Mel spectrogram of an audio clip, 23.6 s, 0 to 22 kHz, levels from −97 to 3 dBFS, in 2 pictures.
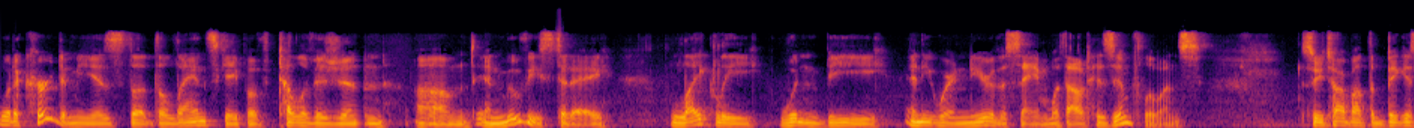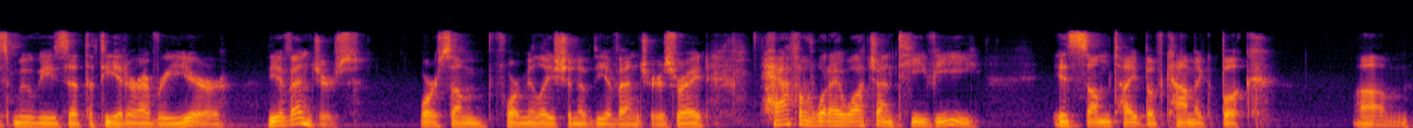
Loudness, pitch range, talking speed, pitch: -22 LUFS, 85-110 Hz, 150 wpm, 95 Hz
